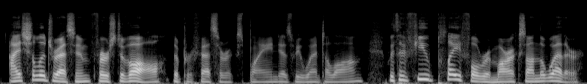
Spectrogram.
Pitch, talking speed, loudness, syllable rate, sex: 135 Hz, 225 wpm, -21 LUFS, 5.8 syllables/s, male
